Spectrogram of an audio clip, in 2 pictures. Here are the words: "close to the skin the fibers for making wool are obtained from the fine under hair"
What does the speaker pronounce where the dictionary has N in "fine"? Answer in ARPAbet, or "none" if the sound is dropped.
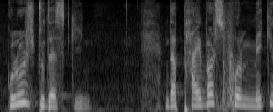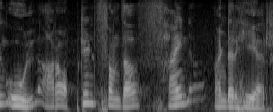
N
